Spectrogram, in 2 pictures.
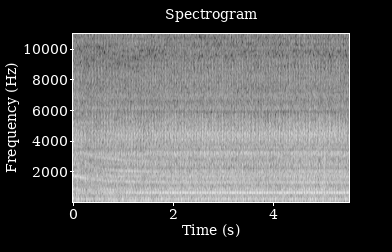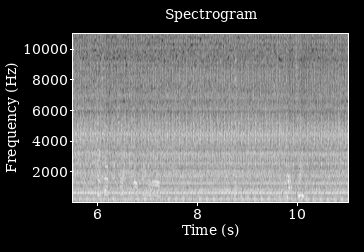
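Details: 2CV-engined handmade three-wheeler barn find, stored 25 years, just revived, close-up recording with a damaged mic: steady, slightly uneven flat-twin chatter at constant idle, no misses or knocks; normal idle.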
